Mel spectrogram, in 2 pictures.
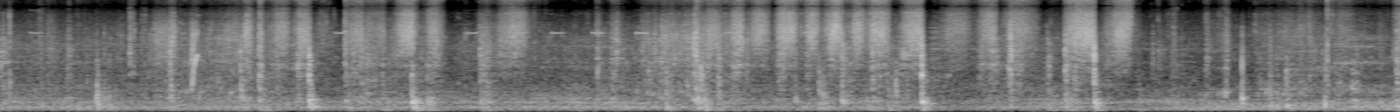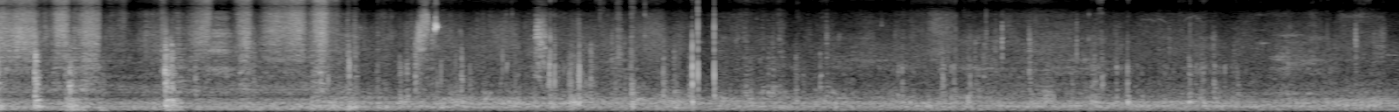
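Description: Knocks, clatter and rubbing of gear being handled on a boat's deck, dense for the first two-thirds and sparser after, over a steady low hum.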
